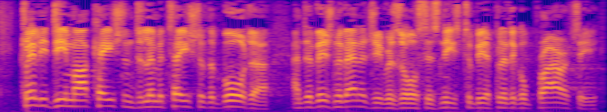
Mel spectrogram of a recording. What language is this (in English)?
English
